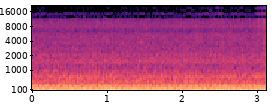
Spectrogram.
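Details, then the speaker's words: 1967 Ford Falcon 302 V8 carburetted with Carb Cheater 2.0 air-bleed fitted, just started: deep, steady loping idle burble, no knocks or misses, running slightly lean as usual at first start; normal warm-up idle. "I'm going to fire it up. Carb cheaters will connect. And it's idling happily right now. Little lean, but it usually does that when I first start it."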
